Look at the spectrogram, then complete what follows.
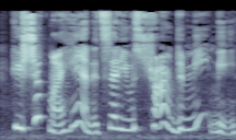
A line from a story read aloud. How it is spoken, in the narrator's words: Tai said, happily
